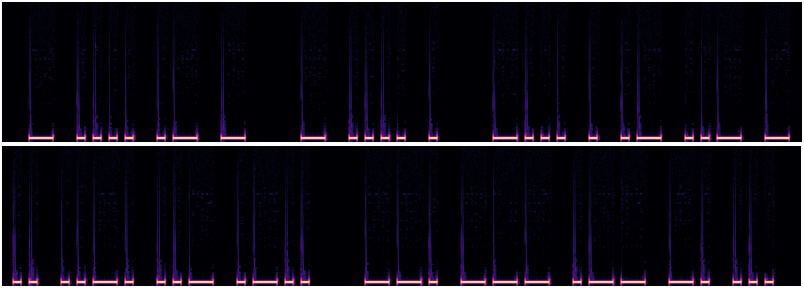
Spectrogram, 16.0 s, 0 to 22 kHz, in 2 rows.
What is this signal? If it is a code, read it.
Morse code, heard as a keyed tone, about 15 wpm, 700 Hz. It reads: THAT THE BEAUTIFUL GOWNS
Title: Pangram Challenge v2 - 15wpm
